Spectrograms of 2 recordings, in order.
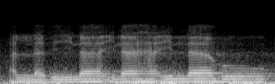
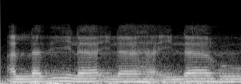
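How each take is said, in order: No difference in how they are said.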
